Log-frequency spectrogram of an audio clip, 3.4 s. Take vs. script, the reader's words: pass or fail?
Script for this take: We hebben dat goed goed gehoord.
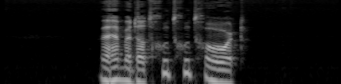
pass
